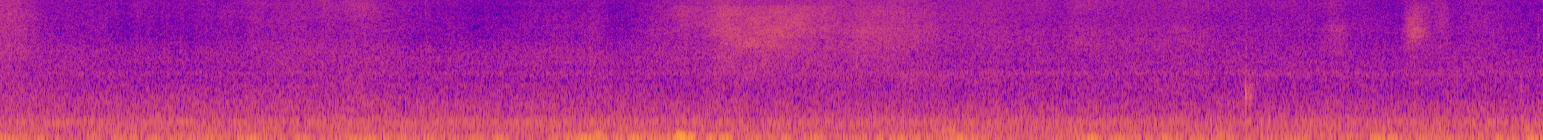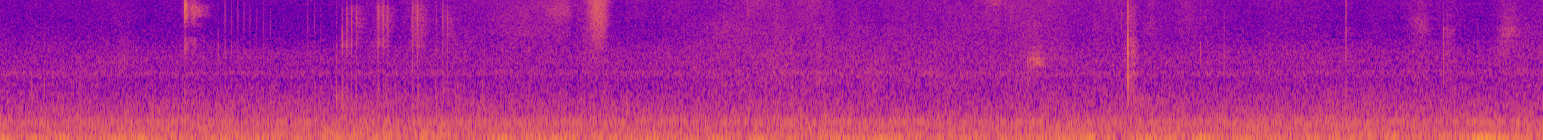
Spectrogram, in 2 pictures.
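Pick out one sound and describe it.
Feet shuffle softly on a floor.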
